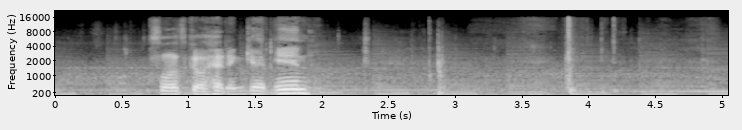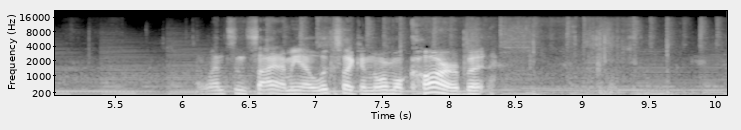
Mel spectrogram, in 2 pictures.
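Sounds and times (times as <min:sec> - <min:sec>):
background music: 0:00.0 - 0:10.0
car door unlatching and opening: 0:03.7 - 0:04.4.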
